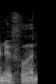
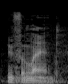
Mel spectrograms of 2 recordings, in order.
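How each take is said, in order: First: The last syllable does not rhyme with 'understand'. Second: The last syllable rhymes with 'understand'.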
